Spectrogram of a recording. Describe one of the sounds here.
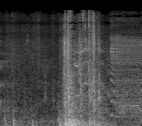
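A metal door swings open with a loud creak.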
